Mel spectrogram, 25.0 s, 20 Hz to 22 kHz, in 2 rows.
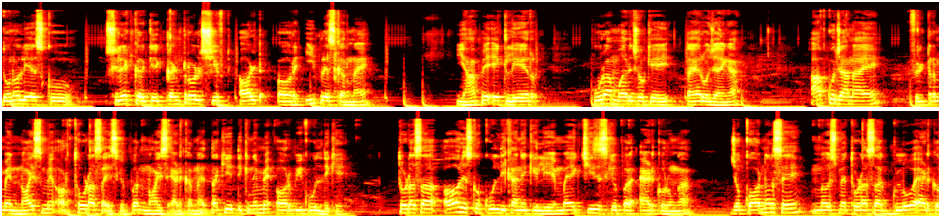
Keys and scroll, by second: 4.0 ctrl+alt+shift+e.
